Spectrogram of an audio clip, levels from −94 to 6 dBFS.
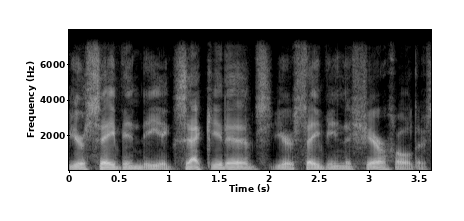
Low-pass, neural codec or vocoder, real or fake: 7.2 kHz; codec, 44.1 kHz, 7.8 kbps, Pupu-Codec; fake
